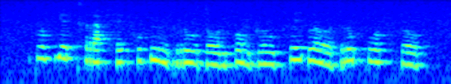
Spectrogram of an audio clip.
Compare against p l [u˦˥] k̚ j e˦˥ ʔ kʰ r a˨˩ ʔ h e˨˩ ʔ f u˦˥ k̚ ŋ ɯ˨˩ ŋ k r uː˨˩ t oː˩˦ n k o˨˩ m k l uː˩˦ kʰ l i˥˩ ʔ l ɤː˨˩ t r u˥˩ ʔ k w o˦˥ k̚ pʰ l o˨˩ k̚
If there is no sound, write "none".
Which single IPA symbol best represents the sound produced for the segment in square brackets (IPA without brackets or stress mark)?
u˦˥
